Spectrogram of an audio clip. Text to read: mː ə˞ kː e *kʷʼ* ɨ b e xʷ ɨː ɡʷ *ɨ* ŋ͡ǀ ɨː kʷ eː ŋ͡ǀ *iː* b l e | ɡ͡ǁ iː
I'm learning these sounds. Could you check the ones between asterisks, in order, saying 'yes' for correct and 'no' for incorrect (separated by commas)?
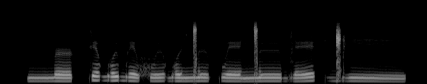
no, yes, no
